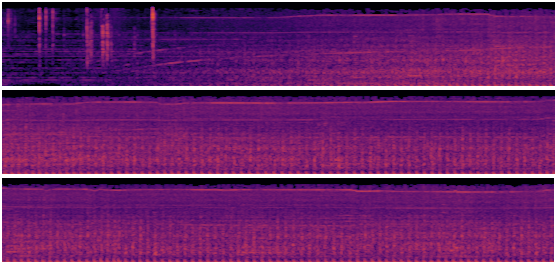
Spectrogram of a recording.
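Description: A helicopter engine starts up and its rotor chops faster and louder until it thumps steadily.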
